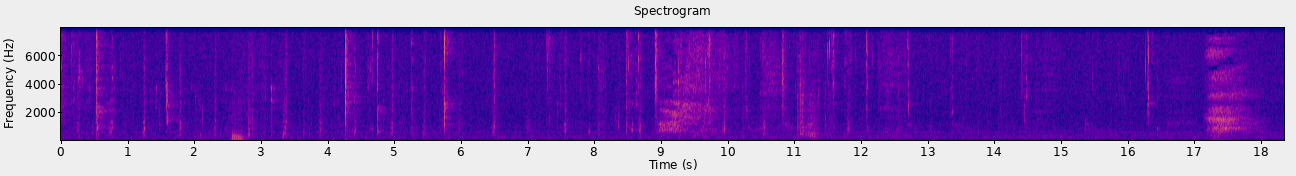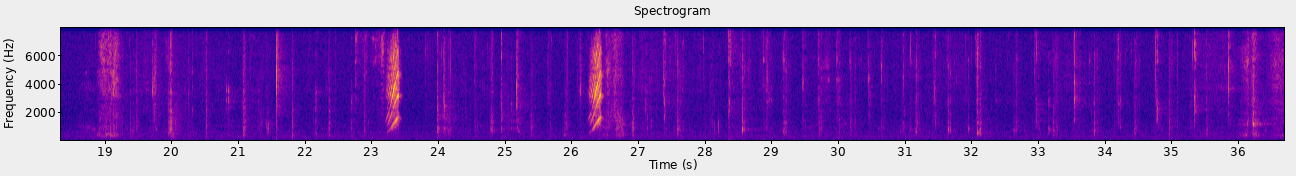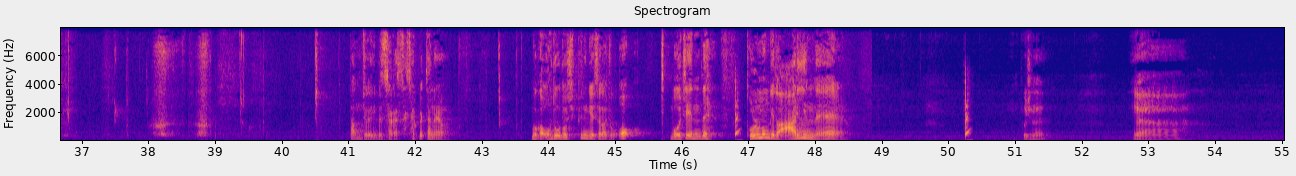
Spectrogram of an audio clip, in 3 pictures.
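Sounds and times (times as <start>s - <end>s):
soft wet chewing: 0.0s - 16.7s, 18.6s - 23.1s, 23.8s - 41.0s, 42.6s - 43.7s.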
